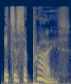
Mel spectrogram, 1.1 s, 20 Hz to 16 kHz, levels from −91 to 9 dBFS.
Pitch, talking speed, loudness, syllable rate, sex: 185 Hz, 165 wpm, -19 LUFS, 5.2 syllables/s, female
